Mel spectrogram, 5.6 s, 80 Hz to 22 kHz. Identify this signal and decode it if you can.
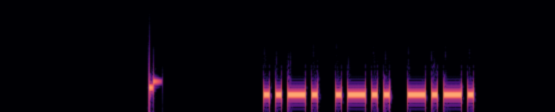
Morse code, heard as a keyed tone, about 20 wpm, 700 Hz. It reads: FLC
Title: USA Call Sign Postfixes - 3 Letters 20wpm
